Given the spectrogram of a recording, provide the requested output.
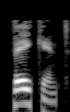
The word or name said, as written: vacant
